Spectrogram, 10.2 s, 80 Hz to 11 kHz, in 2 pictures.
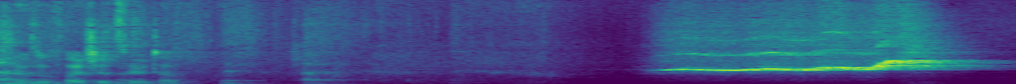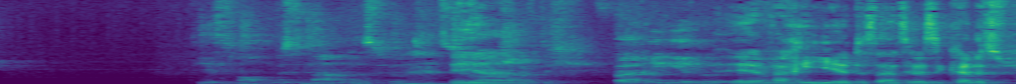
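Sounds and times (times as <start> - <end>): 
speech: 0.2 - 1.3, 7.1 - 10.1
person whistling a clear note sliding upward: 3.2 - 5.1.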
